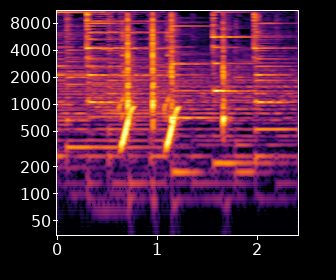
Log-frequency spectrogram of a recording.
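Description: Cartoon pop sound effects: two quick rising "bloop" sounds about half a second apart, over light children's background music.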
